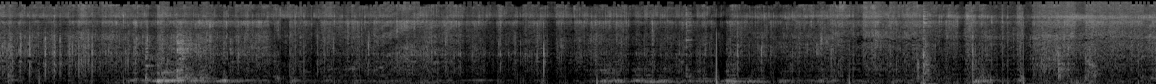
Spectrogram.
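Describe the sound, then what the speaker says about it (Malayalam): Chopped onion, curry leaves, dried red chillies, ginger and green chillies fry in hot oil, a continuous dense sizzle with occasional spoon scrapes as they are stirred, close and loud throughout. "നല്ലപോലെ ഇളക്കി സവാള മൊത്തം മൂക്കുന്നത് വരെ നല്ലപോലെ ഇളക്കി മുഴുവൻ മൂപ്പിച്ചെടുക്കാം"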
